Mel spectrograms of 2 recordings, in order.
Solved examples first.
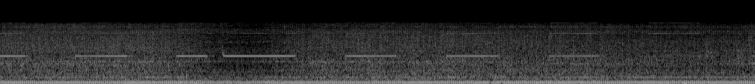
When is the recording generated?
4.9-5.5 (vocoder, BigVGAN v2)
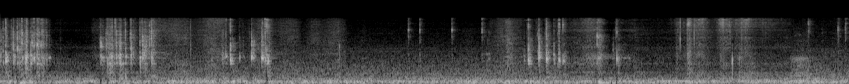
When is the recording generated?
0.4-1.4 (codec, SNAC); 5.6-7.9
